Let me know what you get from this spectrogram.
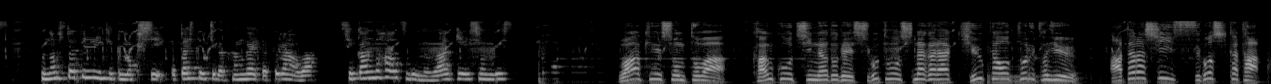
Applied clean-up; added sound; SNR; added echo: neural mask model RNNoise.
